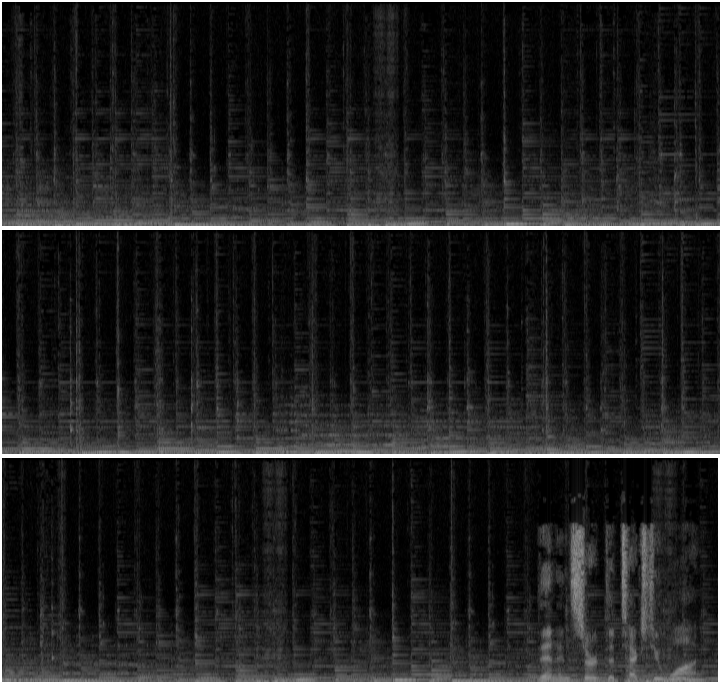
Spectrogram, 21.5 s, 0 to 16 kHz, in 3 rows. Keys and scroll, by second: 19.7 ctrl+v.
